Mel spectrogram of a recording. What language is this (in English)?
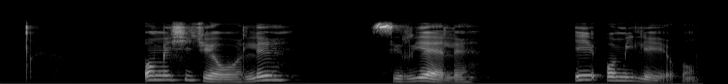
Northern Sotho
